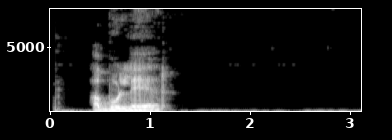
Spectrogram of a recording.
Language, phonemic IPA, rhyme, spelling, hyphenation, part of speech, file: Norwegian Bokmål, /abʊˈleːr/, -eːr, aboler, a‧bo‧ler, verb, Nb-aboler.ogg
- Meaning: imperative of abolere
